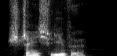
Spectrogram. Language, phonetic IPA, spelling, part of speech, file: Polish, [ʃt͡ʃɛ̃w̃ɕˈlʲivɨ], szczęśliwy, adjective, Pl-szczęśliwy.ogg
